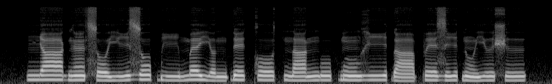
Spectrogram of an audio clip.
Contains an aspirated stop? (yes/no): no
